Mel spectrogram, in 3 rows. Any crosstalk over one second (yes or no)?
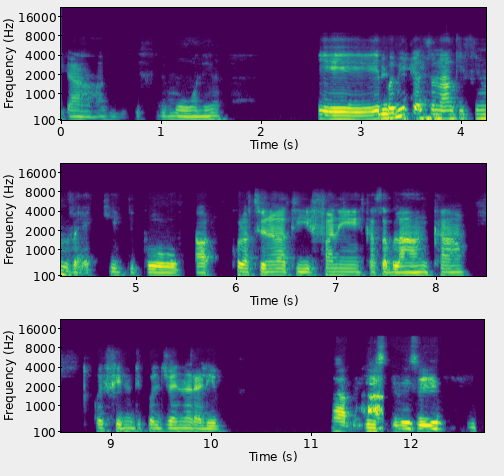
no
